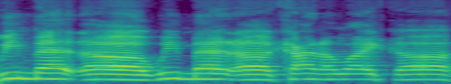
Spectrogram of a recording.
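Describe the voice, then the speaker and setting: A man's high-pitched voice with an American accent, at a moderate pace. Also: very clean recording, silent background. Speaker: livestream show host. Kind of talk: livestream talk show.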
